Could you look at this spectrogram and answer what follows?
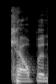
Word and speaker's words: Kalpen: Kalpin or Yeah. Kulpin? Kulpen is like how you actually pronounce it.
